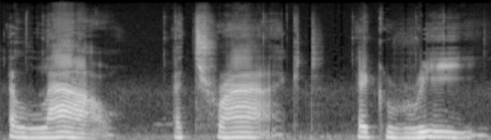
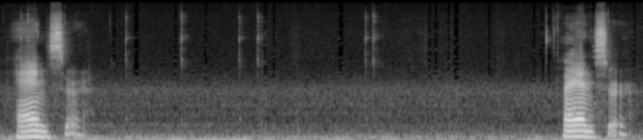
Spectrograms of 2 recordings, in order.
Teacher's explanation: Because allow stresses on the second part.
